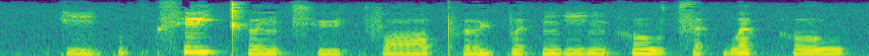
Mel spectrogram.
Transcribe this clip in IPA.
kiː˨˩kʷɐ˧k̚ t͡sʰe˥jkʰɵ˨n t͡sʰyː˨t̚fɔː˨˧ pʰɵ˨˥ɥpɵ˧t̚ ŋiː˨ŋho˧wt͡sɐ˨k̚ wɐ˥k̚ho˥w

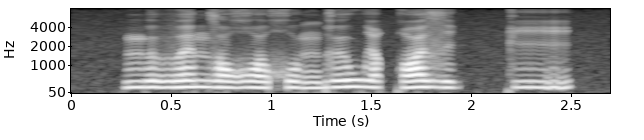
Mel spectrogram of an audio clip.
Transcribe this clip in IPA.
møvɛnzɔ ʁʷɛχʷœŋɡøwi qʷɛzi kːi

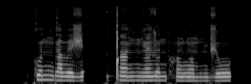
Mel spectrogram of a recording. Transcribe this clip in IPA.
kunŋɡaβɪʒ | ŋ͡ǃãɡ ŋɡɛ̃zunhõ βõb nd͡ʒu

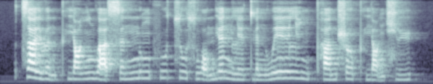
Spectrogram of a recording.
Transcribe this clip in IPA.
t͡sa˥˩ɪ̯ɻə̰˨˩n pʰjɑ˧˥ŋn̪wä̰˨˩sə˧˥nn̪ʊ˥ŋ fu˥t͡su˥˩ swɔ̰˨˩n̪jɛ˥˩nle˩ɪ̯t̪ɥɛ˩n we˥ɪ̯ li˥˩ŋpʰa˧˥nʂɤ˥˩ pʰjɑ̰˨˩ŋɕy˧˥

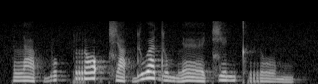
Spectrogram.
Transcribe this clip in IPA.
la˨˩p̚bo˦˥k̚ prɔ˥˩ʔ t͡ɕa˨˩ʔdu˥˩a̯ do˨˩mlɛː˨˩t͡ɕe˧n kʰro˨˩m

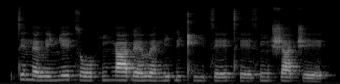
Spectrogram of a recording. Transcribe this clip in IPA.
tɪ˦nɛ˨ le˨ɲeː˦t͡soː˨ hĩ˦ŋaː˦ɗɛ˨˦ βɛ˨ni˦ ɗi˨kʰiː˨t͡seː˨˦ tʰeː˨sĩ˦˨ ʃa˦t͡ʃe˨

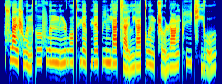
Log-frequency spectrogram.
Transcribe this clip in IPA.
swa˥˩ɪ̯ʂwə̰˨˩nkɤ˥ fwə˥nmy˧˥nɻwɔ˥ t̪ʰɥɛ˥˩pɥɛ˥pi˥ mjä˥t͡sa̰˨˩ɪ̯ ljä˧˥ t̪wə˥˩nʈ͡ʂɤ̰˨˩ ɻɑ˧˥ŋpʰi˥t͡ɕʰjo̰˨˩˦ʊ̯

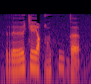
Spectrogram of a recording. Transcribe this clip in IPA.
rɘːceː qṳ hṳ ɡɐ

